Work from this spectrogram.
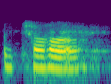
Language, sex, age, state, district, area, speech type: Hindi, female, 18-30, Madhya Pradesh, Betul, rural, conversation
